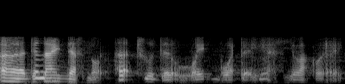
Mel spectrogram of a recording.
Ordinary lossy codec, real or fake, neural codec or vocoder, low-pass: none; fake; codec, 16 kHz in and 24 kHz out, 0.6 kbps, FireRedTTS-2 codec; 3.6 kHz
